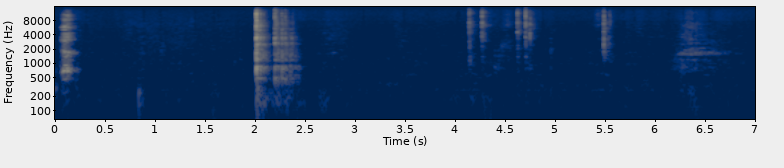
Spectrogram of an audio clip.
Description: Korean girl on Twitch has hiccups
